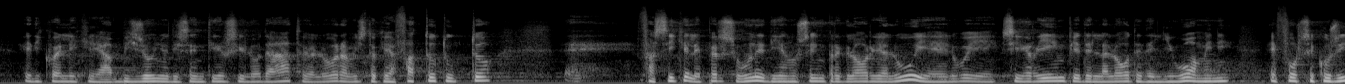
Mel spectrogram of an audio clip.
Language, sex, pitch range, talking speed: Italian, male, 130-185 Hz, 170 wpm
